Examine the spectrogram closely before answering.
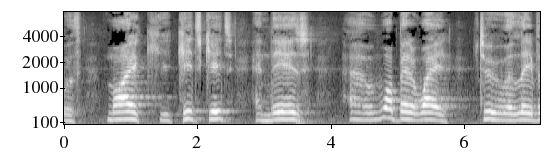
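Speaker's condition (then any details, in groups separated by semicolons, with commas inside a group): MND; voice is going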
